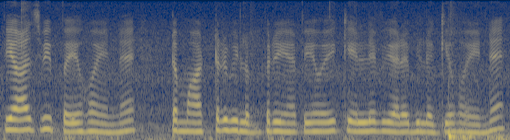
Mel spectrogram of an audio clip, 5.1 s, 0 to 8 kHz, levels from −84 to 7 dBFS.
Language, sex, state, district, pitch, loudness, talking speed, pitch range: Punjabi, female, Punjab, Pathankot, 195 Hz, -19 LUFS, 210 wpm, 185-210 Hz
